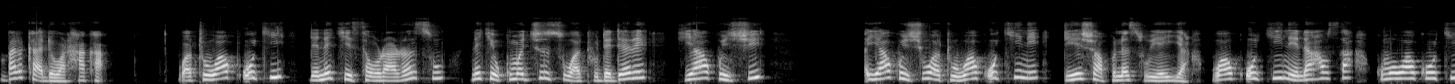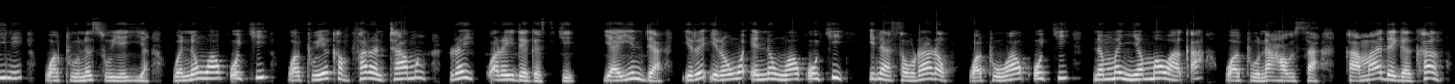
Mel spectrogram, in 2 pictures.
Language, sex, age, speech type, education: Hausa, female, 46-60, spontaneous, tertiary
